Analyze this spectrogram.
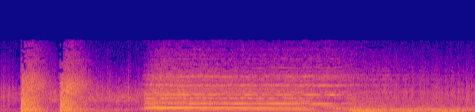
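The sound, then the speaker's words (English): Two sharp, loud pistol shots crack in quick succession, then a sustained, harmonically rich droning tone swells in and holds, shifting lower near the end. “The idea of the rod, Frankie, is this.”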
